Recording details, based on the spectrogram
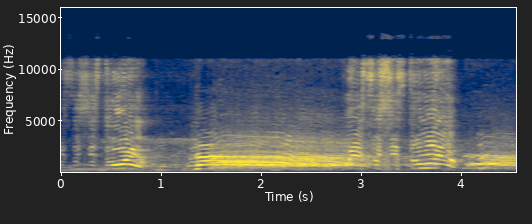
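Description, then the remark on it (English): A large crowd of protesters at a White Ribbon protest rally of 2011–2012 chants the slogan "We exist" in unison, loud, full-throated bursts of many voices rising and falling, with a long sustained shout in the middle and a brief dip before it resumes. “And he leads them in this chant, you know, we have our voice and we exist. Yes, the crowd shouts back, right?”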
